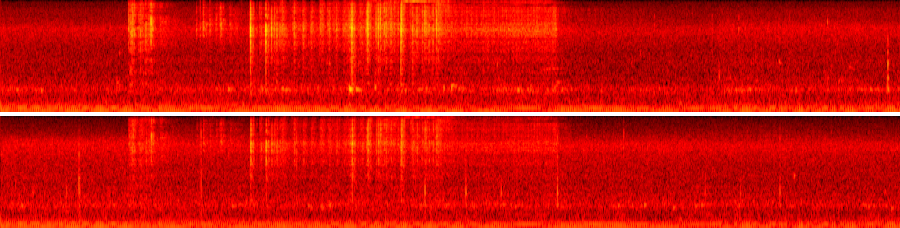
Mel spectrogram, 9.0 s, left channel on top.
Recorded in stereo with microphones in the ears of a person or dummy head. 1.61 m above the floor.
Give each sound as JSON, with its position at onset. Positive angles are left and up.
{"t": 1.3, "sound": "a dropped coin", "side_deg": 50, "distance_m": 2.5}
